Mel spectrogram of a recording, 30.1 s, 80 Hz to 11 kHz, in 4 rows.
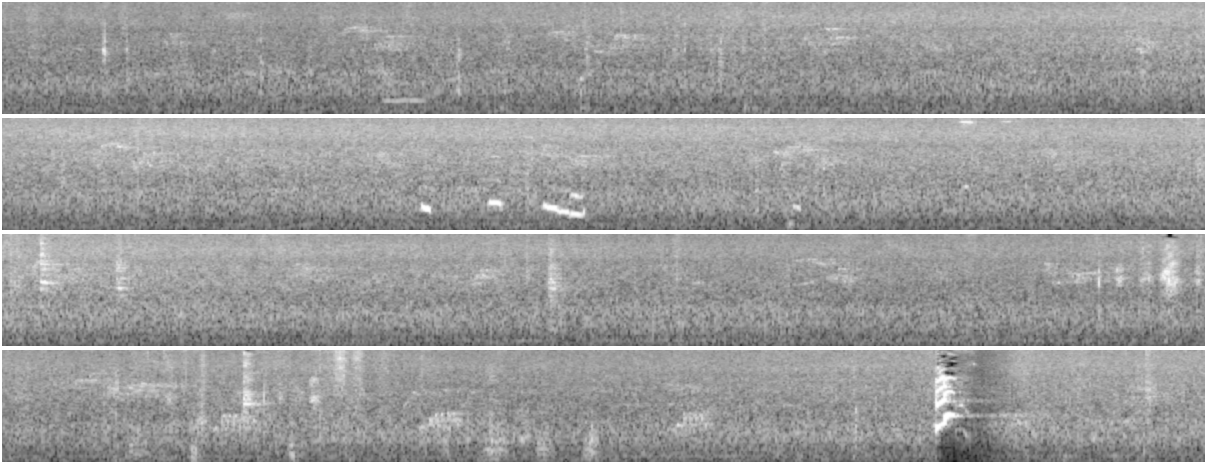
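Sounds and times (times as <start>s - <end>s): steady outdoor hiss: 0.0s - 30.0s
puppies yipping: 10.1s - 11.2s, 28.4s - 28.9s.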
